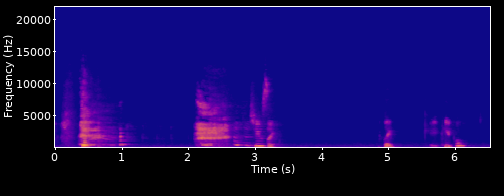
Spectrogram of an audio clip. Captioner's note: laughs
